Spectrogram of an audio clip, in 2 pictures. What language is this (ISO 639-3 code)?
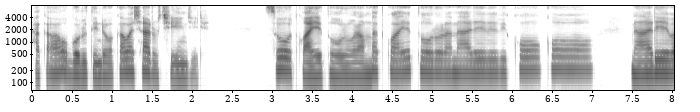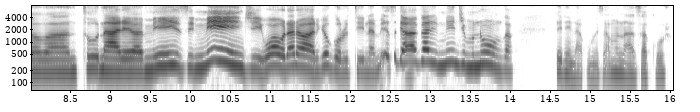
cgg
